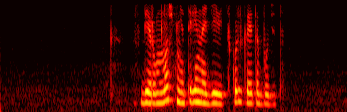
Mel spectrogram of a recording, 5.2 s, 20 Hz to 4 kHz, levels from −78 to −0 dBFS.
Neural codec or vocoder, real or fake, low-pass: none; real; 3.6 kHz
